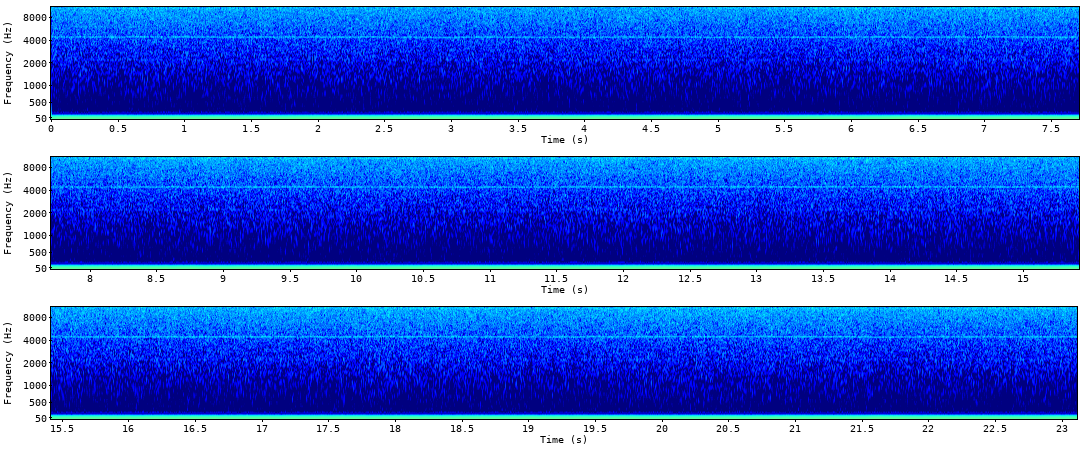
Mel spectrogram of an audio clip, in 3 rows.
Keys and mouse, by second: 0.2 click, 1.2 click, 1.9 click, 2.3 click, 3.7 click, 5.2 click, 9.4 click, 11.3 ctrl+z, 13.3 click, 14.2 click, 14.7 click, 16.2 click, 21.6 Right.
